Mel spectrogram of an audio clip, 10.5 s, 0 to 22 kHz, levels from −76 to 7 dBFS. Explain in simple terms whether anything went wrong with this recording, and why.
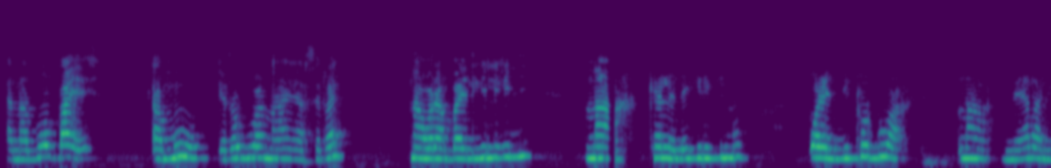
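At 6.07 s the speech cuts out for about 80 ms, until 6.15 s. This is a handover gap: the phone switched networks and no sound arrived during the changeover.

From 6.15 s to the end the speech sounds duller and rougher, with nothing above 4 kHz. This is a fallback to narrowband: the call dropped from HD Voice to an older, lower-quality phone codec.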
